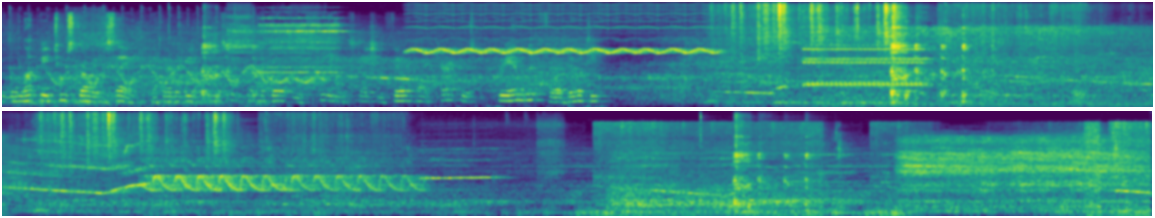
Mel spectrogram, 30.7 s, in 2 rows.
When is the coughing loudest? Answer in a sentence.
The loudest moment of the coughing is at 12 seconds.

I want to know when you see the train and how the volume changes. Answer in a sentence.
You can hear the train from 0.0 to 30.6 s, getting louder.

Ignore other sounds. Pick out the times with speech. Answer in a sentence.
The speech can be heard from 0.0 to 8.1 s.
